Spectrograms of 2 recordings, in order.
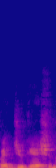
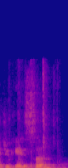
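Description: First: The consonant sounds are pronounced the standard way. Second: The consonant sounds are pronounced in an altered way. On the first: The speaker calls it right. "instead of education" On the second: The speaker calls it wrong. "they say education"

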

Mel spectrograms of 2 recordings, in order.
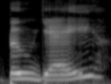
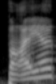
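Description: First: The surname is said like 'Bouye'. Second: The surname is said like 'Baya'. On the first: The speaker calls it right. "It's actually Bouye" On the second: The speaker calls it wrong. "I was pronouncing this author's last name wrong"

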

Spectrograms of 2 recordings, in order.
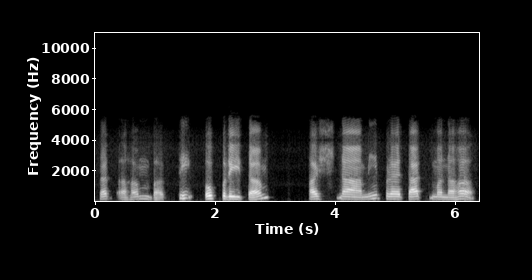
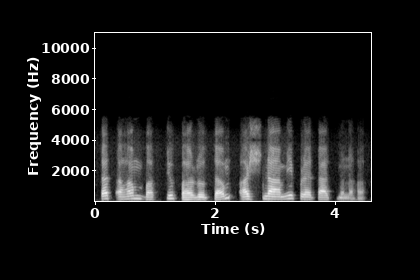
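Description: First: The words are said separately, split at word boundaries. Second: The words are run together with joined sounds. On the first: "you can decompound it" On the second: "For Sanskrit, you can say"

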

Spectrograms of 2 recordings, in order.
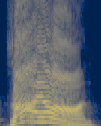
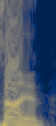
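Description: First: The name is said in a Southern accent. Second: The name is said in a general accent. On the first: "it's Southern" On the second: "most of us are like Zion"

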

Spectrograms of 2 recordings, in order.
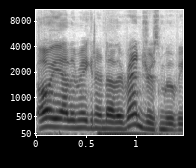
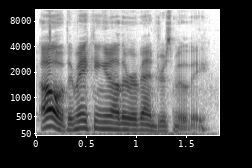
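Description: First: It sounds excited and enthusiastic. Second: It sounds flat and unenthusiastic.

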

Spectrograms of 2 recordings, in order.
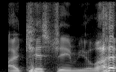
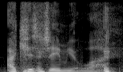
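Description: First: It is read in a plain, ordinary voice. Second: It is read in a put-on sexy voice.

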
